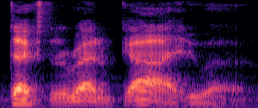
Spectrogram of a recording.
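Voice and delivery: low, slowed co-worker voice, lightly imitated; retold co-worker. Reviewer quoting the drunk co-worker's confession, low retold voice. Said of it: "He's just like".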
